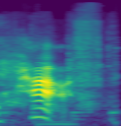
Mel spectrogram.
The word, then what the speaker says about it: half: meet at halfast 7 our silent consonant is the L in half we won't say half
